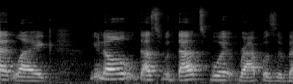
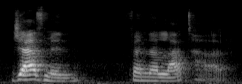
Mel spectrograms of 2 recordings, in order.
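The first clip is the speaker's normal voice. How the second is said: put-on Jamaican accent, louder; 4 dB louder than usual. Announcing a name on the show, trying a Jamaican accent. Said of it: "give it like a Jamaican accent".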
